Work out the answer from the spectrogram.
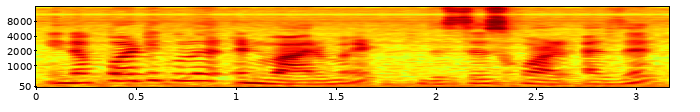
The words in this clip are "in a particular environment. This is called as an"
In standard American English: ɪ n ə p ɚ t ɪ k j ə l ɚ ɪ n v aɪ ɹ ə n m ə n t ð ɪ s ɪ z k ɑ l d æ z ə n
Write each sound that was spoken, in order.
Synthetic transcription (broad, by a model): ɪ n ə p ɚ t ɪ k j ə l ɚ ɪ n v aɪ ɹ ə n m ə n t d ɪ s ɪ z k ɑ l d æ z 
